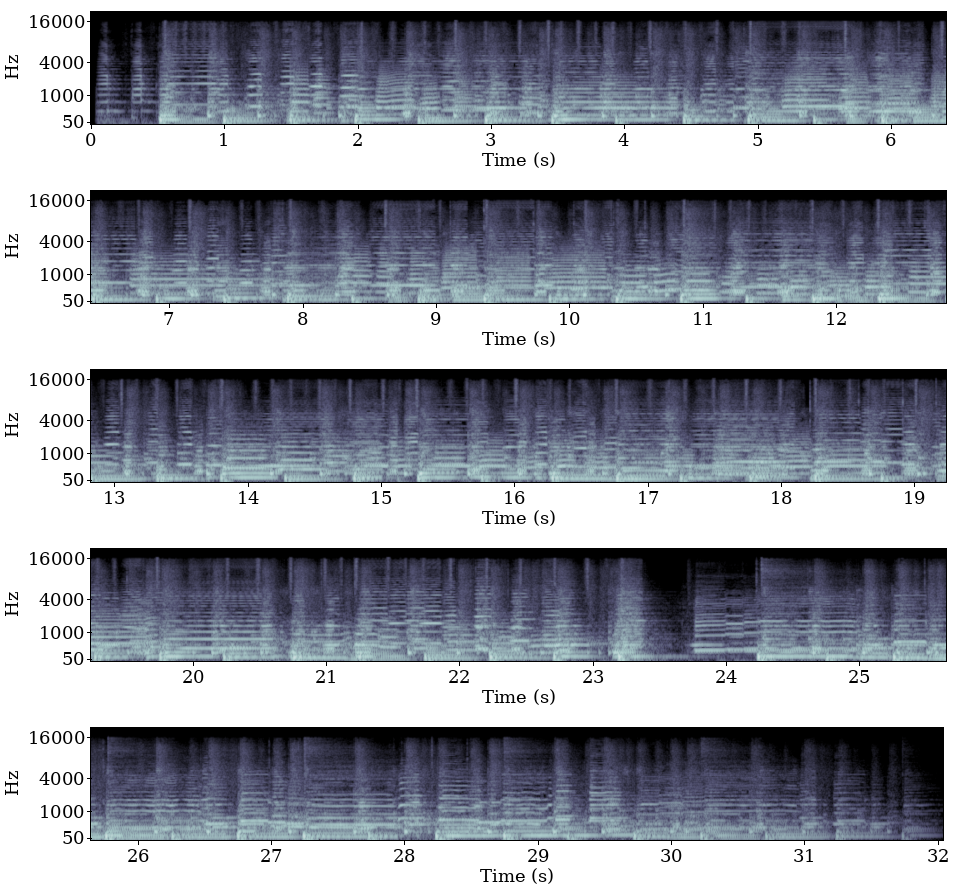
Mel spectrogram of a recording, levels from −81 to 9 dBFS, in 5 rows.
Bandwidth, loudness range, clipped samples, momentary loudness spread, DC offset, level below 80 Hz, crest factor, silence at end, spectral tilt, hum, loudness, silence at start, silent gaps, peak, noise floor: 16.5 kHz; 2 LU; under 0.1%; 5 LU; under 0.1%; -24 dBFS; 14 dB; 0.15 s; -6 dB/octave; none; -14 LUFS; 0.05 s; none; 0 dBFS; -35 dBFS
